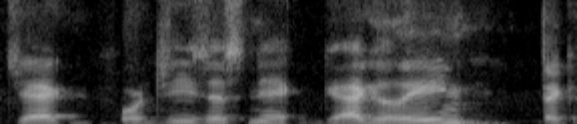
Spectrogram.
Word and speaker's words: Gaglione: Gaglione.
